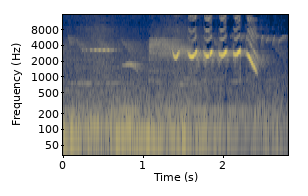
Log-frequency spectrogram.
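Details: Sirtu, the ashy tailorbird, singing energetically: a soft high whistle and a short lower note, then a loud burst of about six quick looping whistles closing with a falling slur.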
